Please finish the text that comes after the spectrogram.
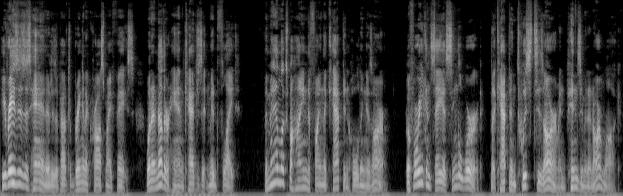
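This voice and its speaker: A man narrating a first-person story in an animated audiobook style. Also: mid-range voice, normal speed, no room sound, studio quality.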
